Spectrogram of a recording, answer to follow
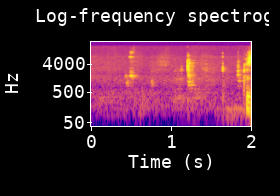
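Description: A few faint, separate taps of a stylus tip on an iPad's glass screen.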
